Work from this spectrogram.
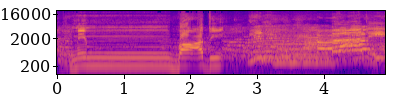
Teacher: میم ساکن کے بعد اگر با آئے تو نون کو میم سے بدل کر غنہ اور اخفا کے ساتھ پڑھیں گے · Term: اقلاب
